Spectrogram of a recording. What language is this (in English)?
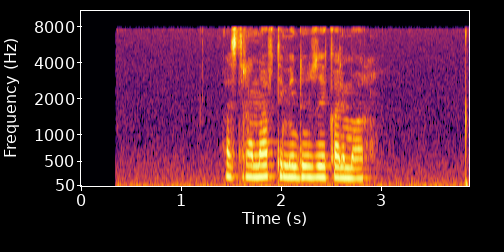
Russian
